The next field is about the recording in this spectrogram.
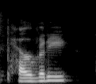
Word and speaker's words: Parvati: I believe it's Pavardi, not poverty, like I was saying, Pavardi. She's incredible. Is it Parvati? – It's Parvati.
